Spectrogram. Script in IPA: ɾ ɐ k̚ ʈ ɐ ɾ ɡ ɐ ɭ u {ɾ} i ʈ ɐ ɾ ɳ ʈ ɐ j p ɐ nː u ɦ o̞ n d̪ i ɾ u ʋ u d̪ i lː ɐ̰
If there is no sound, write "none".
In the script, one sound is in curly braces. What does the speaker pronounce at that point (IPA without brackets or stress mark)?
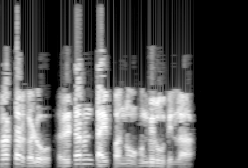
ɾ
